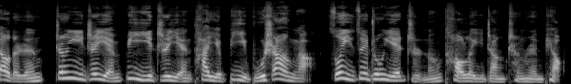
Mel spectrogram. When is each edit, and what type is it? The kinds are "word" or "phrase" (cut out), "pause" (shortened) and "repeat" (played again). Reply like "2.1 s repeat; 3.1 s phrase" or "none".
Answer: 3.2 s pause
